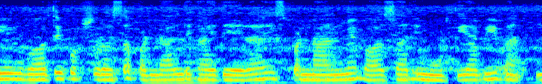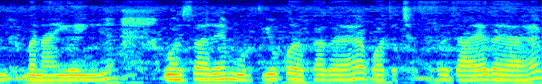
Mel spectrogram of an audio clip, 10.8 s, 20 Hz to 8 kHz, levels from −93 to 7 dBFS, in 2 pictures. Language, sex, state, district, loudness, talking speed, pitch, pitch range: Hindi, female, Bihar, East Champaran, -28 LUFS, 185 wpm, 180 Hz, 175-195 Hz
